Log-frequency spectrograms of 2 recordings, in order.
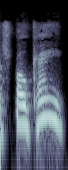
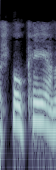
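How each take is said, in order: First: Spokane ending like "cane"; Spokane with long A. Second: Spokane ending like "can"; local pronunciation of Spokane. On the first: Preacher naming the city to his group, Spokane said with a long A. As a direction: say Spokane to rhyme with "rain". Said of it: "the way they pronounce it". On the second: Preacher correcting himself to the local way, Spokane with a short A. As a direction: say Spokane to rhyme with "pan". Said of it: "I think the way they pronounce it". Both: Shown as a demonstration.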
